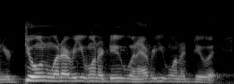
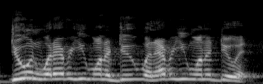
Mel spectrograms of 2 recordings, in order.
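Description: First: Said in the usual way. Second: High, loud booming sergeant bellow; drill sergeant shout. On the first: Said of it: "that meant, like". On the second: Retold or imitated. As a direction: boom it out like a drill sergeant barging in. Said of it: "to say in a loud voice".

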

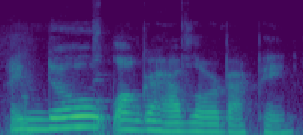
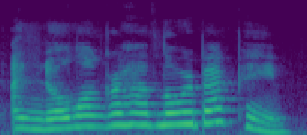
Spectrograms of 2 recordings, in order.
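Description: First: Said in the usual way. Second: Higher, bright announcement; triumphant news. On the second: Real, not acted. Speaker sharing her healed back, triumphant. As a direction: proclaim the good news. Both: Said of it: "And guess what?".

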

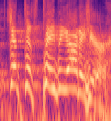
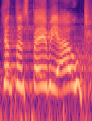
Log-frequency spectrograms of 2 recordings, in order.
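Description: First: High, loud desperate cry; mother in labour. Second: High, strained mock scream; Mary screaming in labour. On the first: Retold or imitated. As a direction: shout it like a woman giving birth. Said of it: "a young lady who says". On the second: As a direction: cry it out like a woman in labour, higher. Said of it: "she actually screams out something like".

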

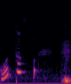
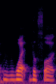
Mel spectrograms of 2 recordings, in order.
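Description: First: Imitating a stunned, whispered reaction; slow, voiceless gasp of disbelief, cut off. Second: Retold stunned reaction, slow and low-key. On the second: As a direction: draw it out softly in mild disbelief.

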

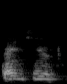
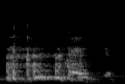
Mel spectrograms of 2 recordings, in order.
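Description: First: Said in the usual way. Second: High laughing thank you. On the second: Real, not acted. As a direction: say it through real laughter.

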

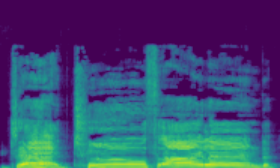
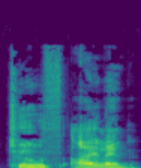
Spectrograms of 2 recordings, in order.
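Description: First: Very high, drawn-out yell; child's scream. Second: High, slow, loud correction; insistent child. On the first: Daughter screaming at her forgetful dad, exasperated. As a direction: scream it at the top, stretching the words. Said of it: "she screamed at him". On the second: Daughter correcting her dad, slow exasperated insistence. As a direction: spell it out loudly for a dense dad. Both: Acted.

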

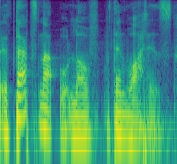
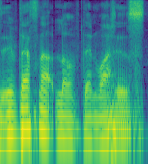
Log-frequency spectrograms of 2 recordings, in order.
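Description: First: "If that's not love" slowed right down for emphasis; emphatic repeat. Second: Said in the usual way. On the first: Shown as a demonstration. Asking the dear listener, slow emphatic "If that's not love". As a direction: draw out "that's not love", then drop on "then what is".

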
